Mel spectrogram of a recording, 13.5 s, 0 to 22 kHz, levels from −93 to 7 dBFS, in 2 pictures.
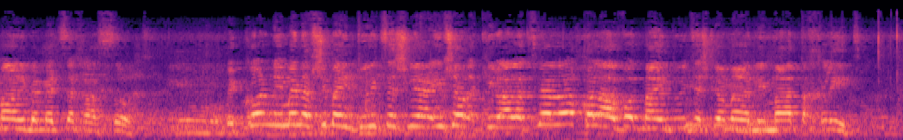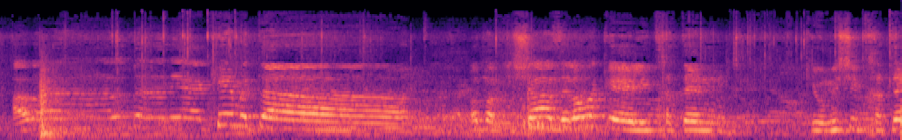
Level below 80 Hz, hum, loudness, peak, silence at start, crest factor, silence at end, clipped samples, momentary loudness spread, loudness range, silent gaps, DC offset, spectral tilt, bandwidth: -50 dBFS; none; -17 LUFS; -2 dBFS; 0 s; 16 dB; 0 s; under 0.1%; 13 LU; 5 LU; none; under 0.1%; -4 dB/octave; 16.5 kHz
